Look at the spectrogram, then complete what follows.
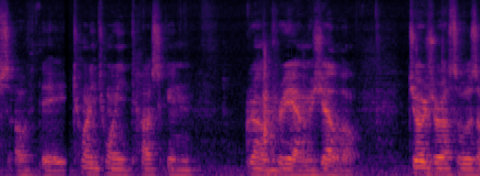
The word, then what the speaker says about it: Grand Prix: like a British accent, so they go like Grand Prix. And then I like caught myself saying like Grand Prix. I'm like, no, like the right way to say it if you're an American is Grand Prix.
